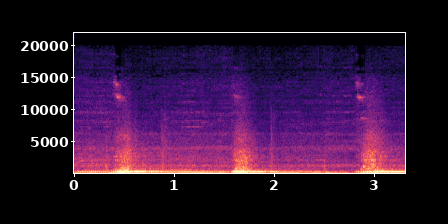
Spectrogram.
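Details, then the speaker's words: 1998 Honda Civic EK with no exhaust fitted, after installing a cheap eBay idle air control valve for a surging idle: three sharp throttle blips with a raw, rasping unsilenced bark and pops; throttle response is present. "This thing sounds so dumb without an exhaust. This sounds crazy."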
